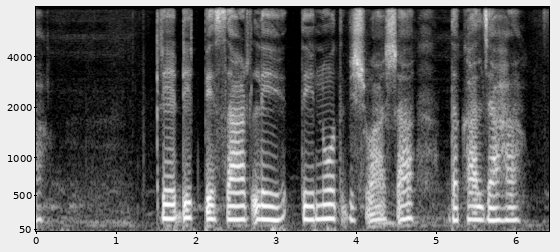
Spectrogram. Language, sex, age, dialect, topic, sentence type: Magahi, female, 31-35, Northeastern/Surjapuri, banking, statement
